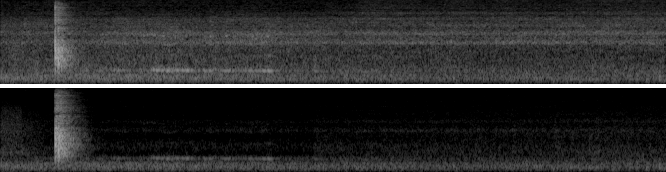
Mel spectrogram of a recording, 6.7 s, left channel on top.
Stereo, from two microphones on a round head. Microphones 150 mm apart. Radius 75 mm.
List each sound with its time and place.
0.5 s a clap: 70° left (ahead or behind), 0.5 m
